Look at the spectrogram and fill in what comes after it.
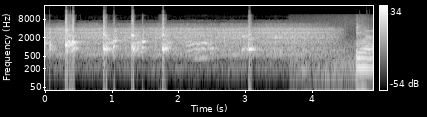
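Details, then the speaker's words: Infant with whooping cough (pertussis): a paroxysmal run of about six sharp coughs without catching breath, then a high cry. The infant turned blue, stopped breathing and needed CPR. "he would cough cough cough and the cough would just continue and continue and he would not know when to catch his breath"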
